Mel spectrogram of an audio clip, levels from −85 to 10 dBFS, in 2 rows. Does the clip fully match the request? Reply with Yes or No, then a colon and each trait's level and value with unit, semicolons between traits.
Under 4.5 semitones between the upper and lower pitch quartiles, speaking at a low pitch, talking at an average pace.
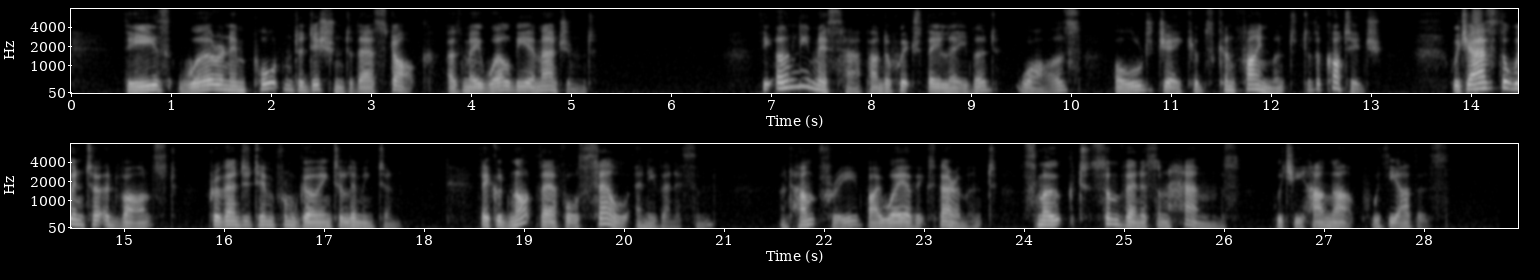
No: average, 3.9 semitones; low, 130 Hz; slow, 130 wpm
